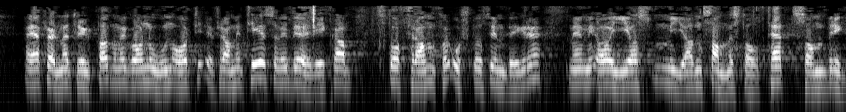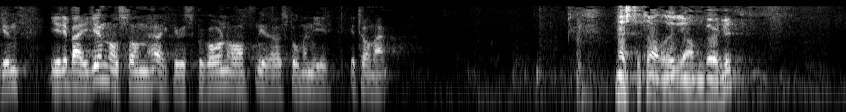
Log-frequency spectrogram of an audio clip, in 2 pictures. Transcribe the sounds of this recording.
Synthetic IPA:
ɔjæɪføːləɾmæɪt̪ʰɾʏɡpʰɔɑt̪nɔɾʋɪɡoːɳuːənoːfɾɑmːɪt̪ʰɪsɔʋɪbəhøːʋəʋɪɪkːɔ | st̪oːfɾɑmːfɔɾʊʂɭʊsʏmbʏɡəɾə | mɛɔjiːɔsmyːəɑʋd̪ɛnsɑmːəst̪ɔlt̪heːt̪sɔmbɾʏɡənjiːɾɪbæɾɡənɔsɔmæɾkəʋɪsbəɡoːəɳɔneːd̪əlɑst̪uːmənjiːɾɪt̪ʰɾɔnhæɪm | nɛst̪ət̪ʰɑːləɾjɑnbøːləɾ

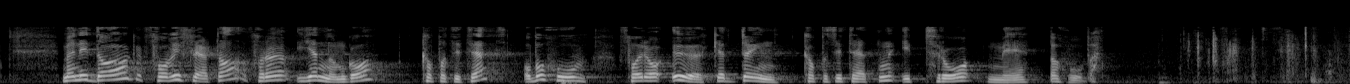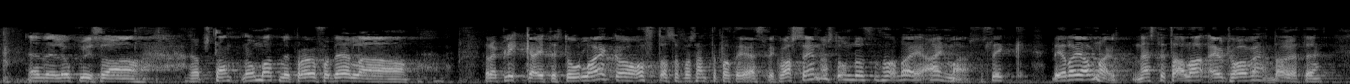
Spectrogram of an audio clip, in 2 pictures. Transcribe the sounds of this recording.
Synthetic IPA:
mɛnɪd̪ɑːɡfoːɾʋɪfleːʈɑlfɔɾɔjɛnːɔmɡoː | kʰɑpɑsɪt̪ʰeːt̪ɔbəhuːʋ | fɔɾɔøːkəd̪œʏnkʰɑpɑsɪt̪ʰeːt̪n̩ɪt̪ʰɾoːmɛːb̥əhuːʋə | ɛʋɪlʊplyːsɑ | ɾɛpɾə̥sn̩t̪ɑnt̪n̩əʊmɑt̪mɛpʰɾøːʋəfɔɖ̪eːlɑ | ɾɛpʰlɪkːɑɪt̪ɪlst̪uːɾlɑɪkɔɔft̪əsɔfɔsɛnt̪əpɑt̪ʰɪɛ̰sʋɪkʋɑsɪnɔst̪ʊnd̪əsɔt̪ʰɑ̰ːld̪ɑɪʔæ̰ɪnmɑ̰ːssliːk | b̥̪ɪæɾɑjɑʋnɑʉ̰ːt̪nɛst̪ət̪ʰɑ̰ːləʔɑʉʈ̪ʰoːʋəd̪æ̰ɾɛt̪ːə

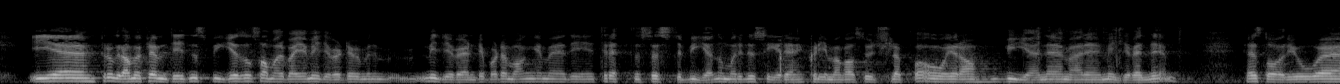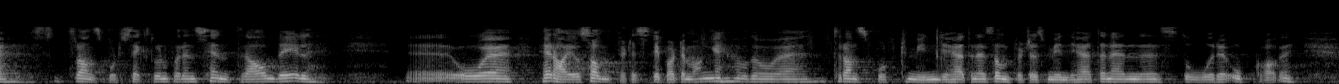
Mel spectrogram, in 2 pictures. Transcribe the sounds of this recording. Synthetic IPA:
ʔɪpʰɾʊɡɾɑmːəfɾɛmt̪iːd̪nsbyːəsɔsɑmːɑɾbæɪd̪əɾmɪljəʋæʈ | mɪljəʋæːɳɖ̪ɛpɑʈəmɑŋːəmɛd̪ɪt̪ʰɾɛt̪ːnst̪œst̪əbyːənəɔmɔɾɛd̪ʉseːɾəkʰliːmɑɡɑsːʉːt̪ʂɭœpːəɔjəɾɑbyːənəmæɾmɪd̪jəʋɛnd̪ɪə̰ | hæːʂt̪oːɾjʊ | t̪ʰɾɑnspɔʈsɛkt̪ʊɳfɔɾɛnsɛnt̪ʰɾɑːld̪eːl | ɔhæːɾhɑɾjʊsɑmfɛʈəsd̪ɛpɑʈəmɑŋːəɔɔt̪ʰɾɑnspɔʈːmʏnd̪ɪheːt̪ənɛsɑmfœʈəsmʏnd̪ɪheːt̪ənɛnst̪uːɾəʔɔ̰pːɡɑ̰ːʋə

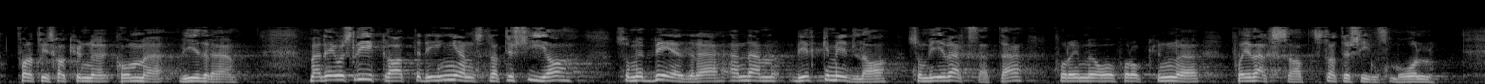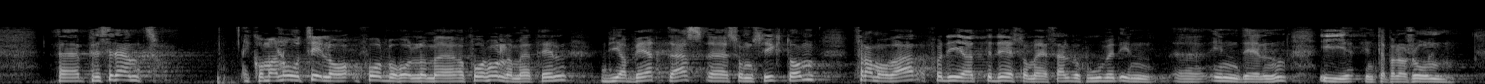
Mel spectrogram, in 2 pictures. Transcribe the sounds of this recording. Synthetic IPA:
fɔɾɑt̪ʋɪskɑkʰʉnːəkʰɔmːəʋiːd̪əɾə | mɛnd̪ɛæɾjʊʂliːkɑt̪d̪ɛæɾɪŋːənst̪ɾɑt̪əʂiːə | sɔmɛɾbeːd̪ɾəɛnd̪ɛmʋɪɾkəmɪd̪lɑ | sɔmʋɪɪʋæɾksɛt̪ːə | fɔɾɔfɔɾɔkʰʉnːəfoːɪʋæɾksɑt̪st̪ɾɑt̪əʂiːənsmoːl | pʰɾɛsɪd̪ɛnt̪ | kʰɔmːəɳoːt̪ʰɪlɔfɔɾbəhɔlːəmfɔɾhɔlːəmæɪt̪ʰɪld̪ɪɑbeːt̪əssɔmsyːkd̪ɔm | fɾɑmːoːʋəɾfɔɖiːɑt̪̚d̪ɛsɔmæsɛlʋəhuːʋəd̪ɪn | ɪnd̪eːln̩ɪɪnt̪əɾpəlɑʂuːnn̩

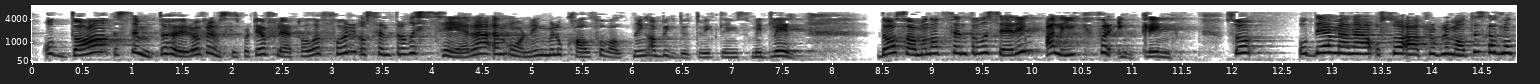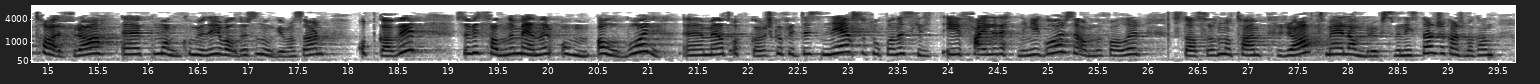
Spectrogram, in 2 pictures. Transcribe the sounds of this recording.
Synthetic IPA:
ʔɔd̪ɑst̪ɛmt̪əɦœʏɾəɔfɾɛmskɾɪspɑʈiːəɔfleːʈʰɑləfɔɾɔsɛnt̪ɾɑlɪseːɾəʔɛnɔɳɪŋmɛlʊkʰɑːlfɔɾʋɑlt̪nɪŋɑ̰ʋbʏɡd̪əʉːt̪ʋɪklɪŋsmɪd̪ləɾ | d̪ɑsɑːmɑnɑt̪sɛnt̪ɾɑlɪseːɾɪŋæɭiːkfɔɾɛŋklɪŋ | sɔ | ɔd̪ɛmeːnəɾjæɪʔɔsːɔʔæɾpʰɾʊblɛmɑːt̪ɪskɑt̪mɑnt̪ʰɑːɾfɾɑmɑŋːəkʰʊmʉːnəɾɪʋɑld̪ɾəsɔmnuːɾɡʉmɑnsɑːəɳ | ʔɔpːɡɑːʋəɾsɔʋɪshɑnːəmeːnəɾɔmɑlʋɔɾmɛɑt̪ɔpːɡɑːʋəʂkɑflʏt̪ːəsneːsɔt̪ʰʊkːmɑnd̪æskt̪ɪfæɪlɾɛt̪nɪŋɪɡoːɾsɔɑnbəfɑːləɾst̪ɑːt̪sɾoːd̪n̩ɔt̪ʰɑːɛnpʰɾɑːt̪mɛlɑnbɾʉːksmɪnɪst̪əɳsɔkʰɑnʂəmɑnkʰɑn

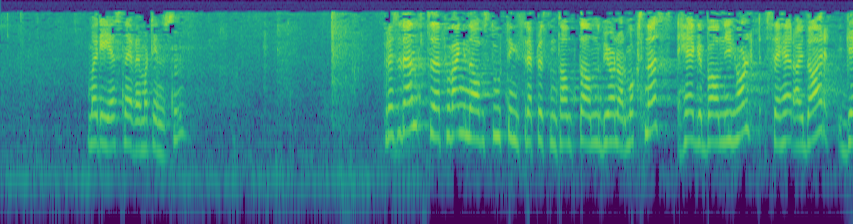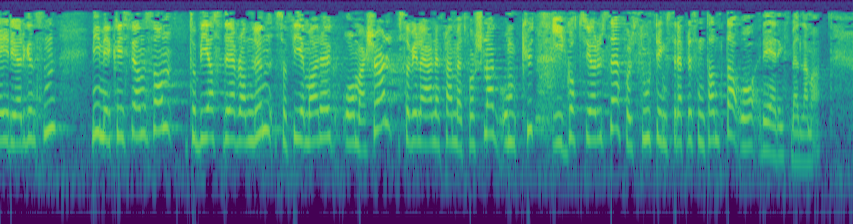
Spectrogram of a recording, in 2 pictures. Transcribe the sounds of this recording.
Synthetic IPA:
mɑɾiːəsneːʋemɑʈiːnʉsn̩ | pʰɾɛsɪd̪ɛnt̪pʰoːʋæŋənəɑːʋst̪uːʈɪŋsɾɛpɾəsn̩t̪ʰɑnt̪ɑnbjøːɳɑɾmɔksneːsheːɡəbɑːnyːhɔlt̪seːhəɾɑɪd̪ɑːɾɡeɪɾjœɾɡənsn̩ | miːmɪɾkʰɾɪst̪ɪɑnsɔnt̪ʰʊbiːɑsd̪ɾeːʋɾɑnlʉnsɔfiːəmɑːɾœʉɡɔmæɪʂøːlsoːʋɪlæɪjæːɳəfɾɛmːɛt̪fɔʂɭɑːɡʊmkʰʉt̪ːiːɡɔt̪sjøːɾəlsəfɔɾst̪uːʈɪŋsɾɛpɾəsn̩t̪ʰɑnt̪ɑʔoːɾɛjeːɾɪŋsmeːd̪lɛ̰mɑ̰

